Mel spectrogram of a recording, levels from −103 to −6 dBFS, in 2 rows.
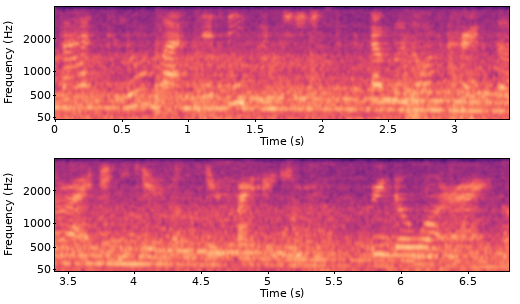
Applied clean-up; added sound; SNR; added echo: none; Subway, metro, underground; -1 dB; reverberation time 0.4 s.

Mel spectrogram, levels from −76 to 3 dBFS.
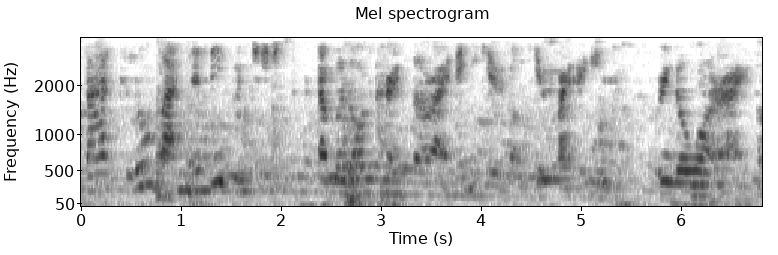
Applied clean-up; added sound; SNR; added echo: classical method WPE with log-MMSE.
